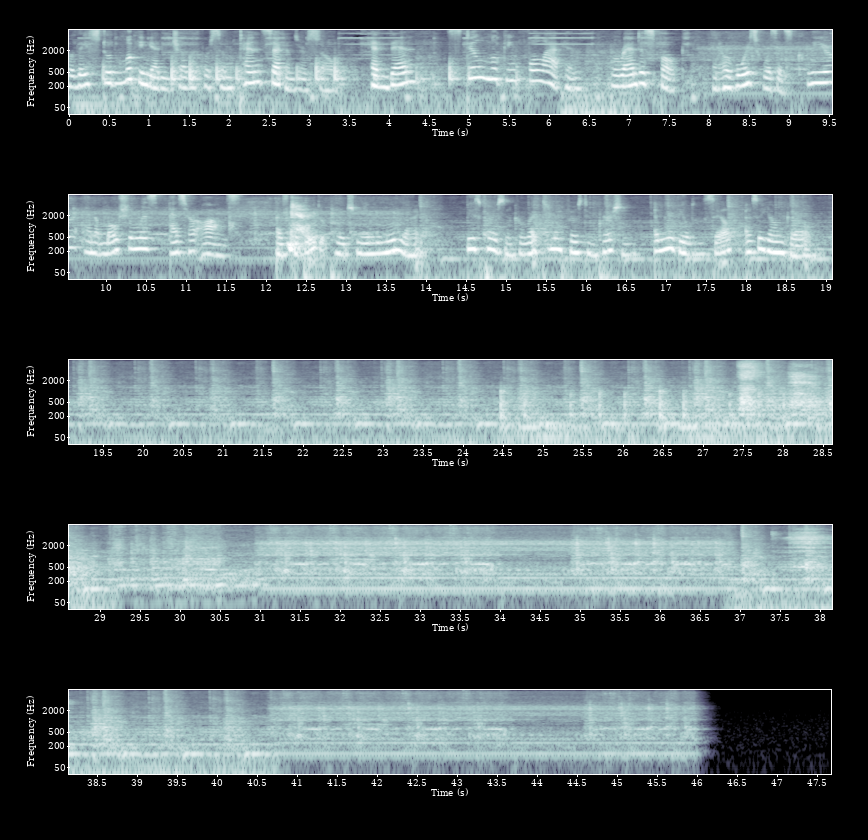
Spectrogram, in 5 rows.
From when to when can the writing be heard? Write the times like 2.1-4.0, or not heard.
0.1-7.2, 24.4-27.9.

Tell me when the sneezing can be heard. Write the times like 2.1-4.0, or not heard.
11.6-12.6, 27.4-29.0, 37.2-38.2.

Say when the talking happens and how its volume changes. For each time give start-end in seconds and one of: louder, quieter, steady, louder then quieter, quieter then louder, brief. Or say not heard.
0.0-18.9 steady.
